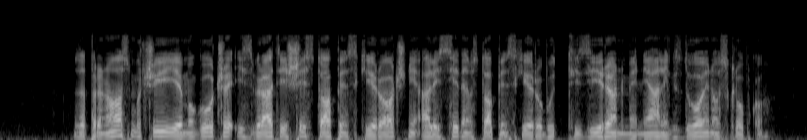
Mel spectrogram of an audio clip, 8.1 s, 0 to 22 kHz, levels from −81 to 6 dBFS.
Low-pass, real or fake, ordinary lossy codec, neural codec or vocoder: none; fake; none; codec, 16 kHz, 16 kbps, FreqCodec, larger model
